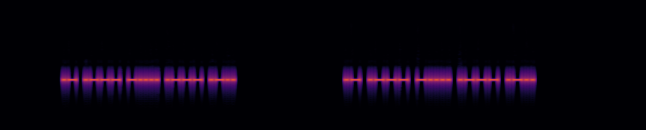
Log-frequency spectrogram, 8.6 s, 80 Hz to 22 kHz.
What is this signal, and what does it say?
Morse code, heard as a keyed tone, about 31 wpm, 700 Hz. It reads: AJ6JL AJ6JL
